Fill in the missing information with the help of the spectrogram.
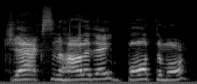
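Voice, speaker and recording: A man's voice: sits high, flat delivery, normal speed, bright, forceful tone. A man in his forties hosting a live card-break stream, calling out cards and bantering with chat. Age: 40s.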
